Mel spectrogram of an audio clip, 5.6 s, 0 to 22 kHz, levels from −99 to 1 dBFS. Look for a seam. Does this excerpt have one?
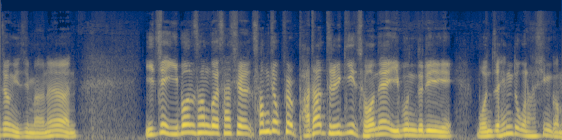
no; 0 cuts

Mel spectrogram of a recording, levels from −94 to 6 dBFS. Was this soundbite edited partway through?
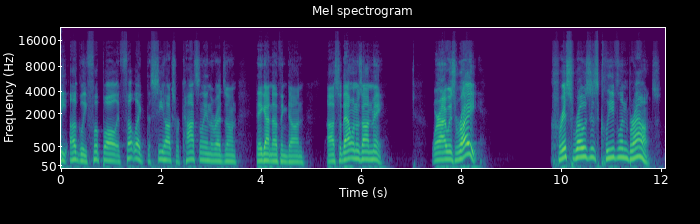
no; 0 cuts

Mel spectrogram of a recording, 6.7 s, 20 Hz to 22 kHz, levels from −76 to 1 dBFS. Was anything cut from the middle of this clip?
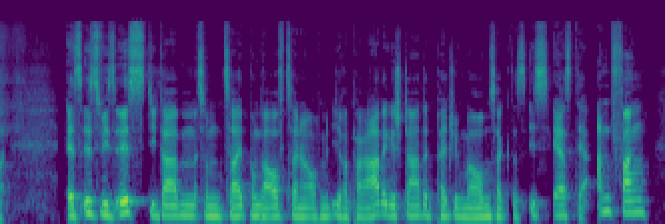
yes; 4 cuts; at 1.6 s, 2.0 s, 2.6 s, 5.1 s

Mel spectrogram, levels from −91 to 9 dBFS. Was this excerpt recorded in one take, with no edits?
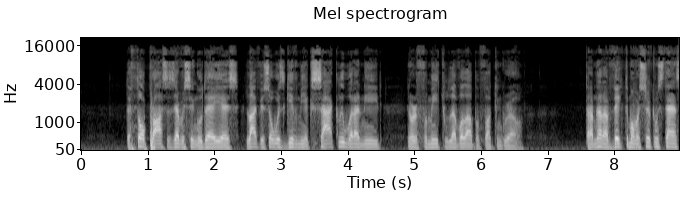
yes; 0 cuts

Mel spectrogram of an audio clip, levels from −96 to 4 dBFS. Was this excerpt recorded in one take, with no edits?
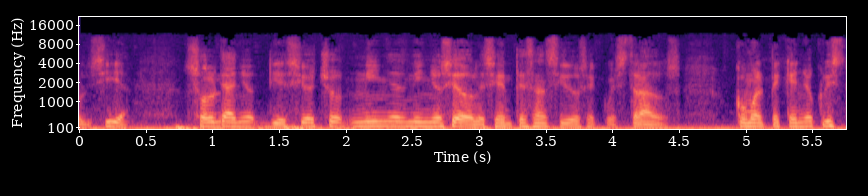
no; 1 cut; at 1.1 s

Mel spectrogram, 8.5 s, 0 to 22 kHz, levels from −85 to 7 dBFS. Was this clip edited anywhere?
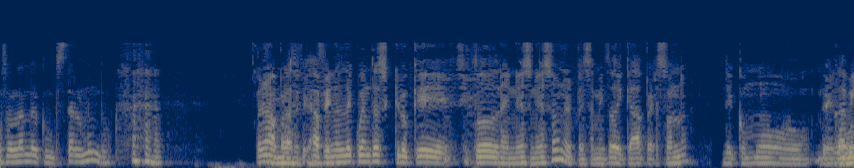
yes; 3 cuts; at 5.0 s, 5.3 s, 7.1 s

